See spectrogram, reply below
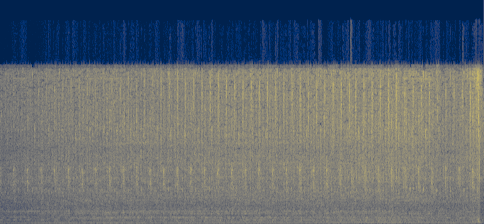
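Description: Light, crisp ticking repeats roughly three times a second at idle over a quiet engine hum, a steady tick from the top end.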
